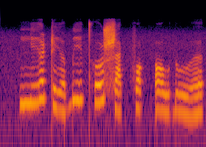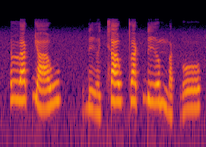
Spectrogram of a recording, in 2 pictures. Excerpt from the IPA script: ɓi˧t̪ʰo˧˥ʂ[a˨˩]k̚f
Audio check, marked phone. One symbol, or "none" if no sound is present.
a˨˩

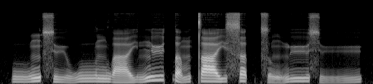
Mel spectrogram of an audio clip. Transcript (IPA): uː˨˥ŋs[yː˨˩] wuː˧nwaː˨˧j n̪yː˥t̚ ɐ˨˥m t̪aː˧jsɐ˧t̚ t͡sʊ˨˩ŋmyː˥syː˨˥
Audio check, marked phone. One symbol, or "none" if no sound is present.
yː˨˩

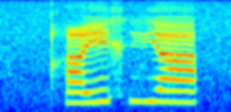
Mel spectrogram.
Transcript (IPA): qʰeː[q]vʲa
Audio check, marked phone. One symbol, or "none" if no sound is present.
x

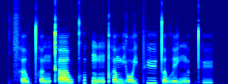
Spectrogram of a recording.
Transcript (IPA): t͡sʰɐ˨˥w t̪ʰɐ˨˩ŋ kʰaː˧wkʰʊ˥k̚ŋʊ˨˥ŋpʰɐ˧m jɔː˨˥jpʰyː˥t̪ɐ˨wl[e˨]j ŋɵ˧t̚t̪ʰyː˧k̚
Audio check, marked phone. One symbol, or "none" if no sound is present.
e˨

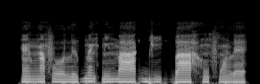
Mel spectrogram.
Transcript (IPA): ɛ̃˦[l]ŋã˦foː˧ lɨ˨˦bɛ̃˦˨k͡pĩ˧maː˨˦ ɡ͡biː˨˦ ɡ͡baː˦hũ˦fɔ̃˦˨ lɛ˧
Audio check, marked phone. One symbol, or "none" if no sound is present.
l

